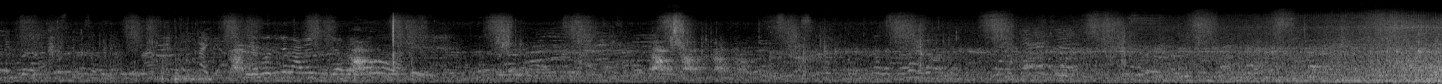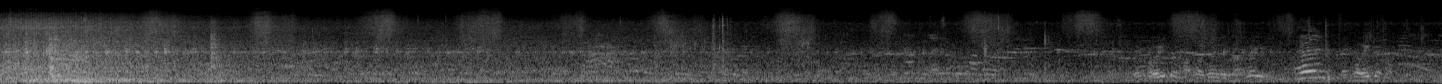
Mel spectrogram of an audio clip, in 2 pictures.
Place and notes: Santiago de Cuba, late in the evening, somebody sweeping the street
7 December 2003, 21:46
